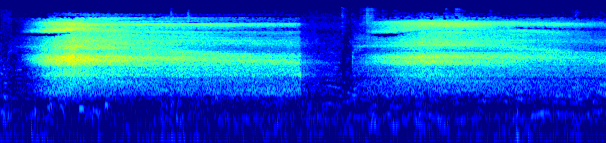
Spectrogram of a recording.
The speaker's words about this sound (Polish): chciałbym do naszej rozmowy zaprosić sowy, którą by pan wybrał? Wybrałbym pewnie płomykówkę.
